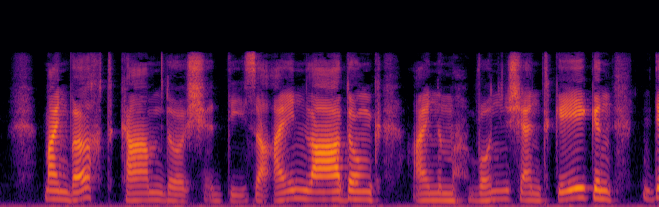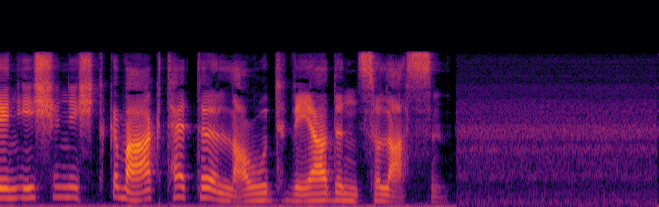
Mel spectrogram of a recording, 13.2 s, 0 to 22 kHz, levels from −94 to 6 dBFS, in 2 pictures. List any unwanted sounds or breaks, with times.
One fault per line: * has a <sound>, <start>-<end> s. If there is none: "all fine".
all fine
